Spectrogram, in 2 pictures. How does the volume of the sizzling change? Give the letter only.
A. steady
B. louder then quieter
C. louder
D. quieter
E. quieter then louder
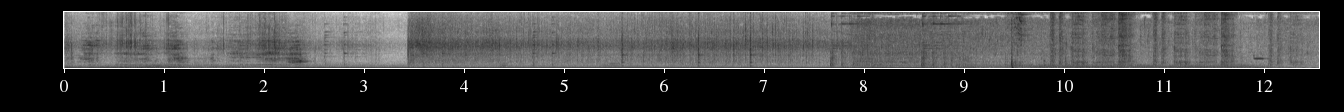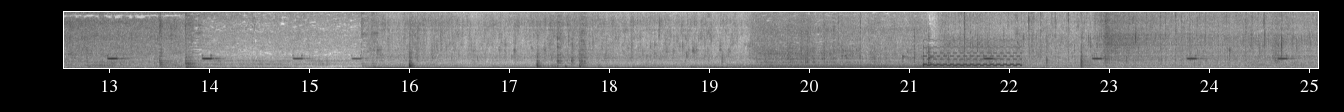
D.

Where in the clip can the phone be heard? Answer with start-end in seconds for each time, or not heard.
21.1-22.2.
